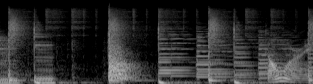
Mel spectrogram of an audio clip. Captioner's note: burst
